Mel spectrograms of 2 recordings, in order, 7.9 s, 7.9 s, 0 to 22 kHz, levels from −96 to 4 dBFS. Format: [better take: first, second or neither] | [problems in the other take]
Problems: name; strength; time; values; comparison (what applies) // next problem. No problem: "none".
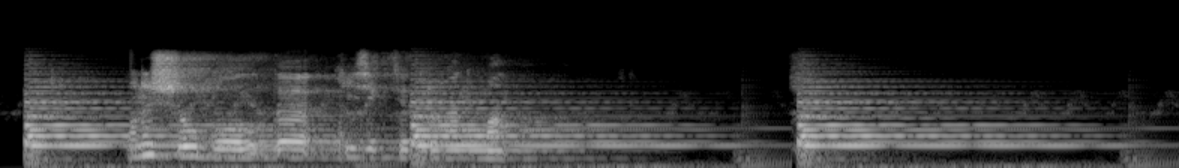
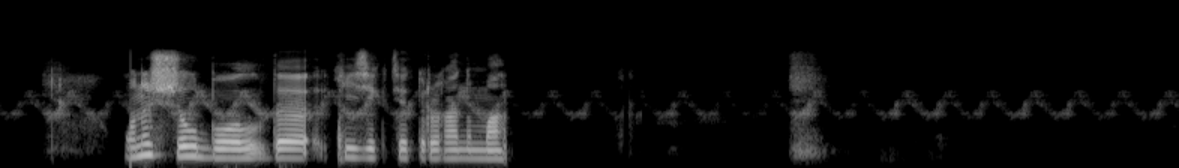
second | background sound (Piano); 1 dB below the speech // room echo; dies away in 2.2 s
